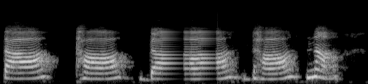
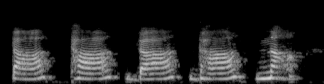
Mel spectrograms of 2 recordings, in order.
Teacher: So ta letters ta, tha, da, dha, na. Our tongue touches our teeth. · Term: ta varga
